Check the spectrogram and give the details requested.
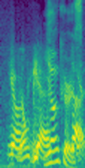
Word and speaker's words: Yonkers: Yonkers okay the tradition do you know what the traditional and the original pronunciation of the city's name is uh York no no no no and we'll get to that Miss Patty think joners what Yonkers yunkers because which means young hair young heirs uh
